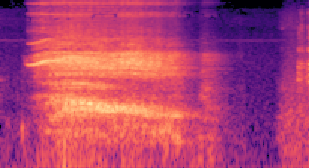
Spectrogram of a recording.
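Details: Single long horse neigh lasting about two seconds, a bright, strained squeal that holds steady and then drops and fades into a low rumbling tail, followed by quiet rustling.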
